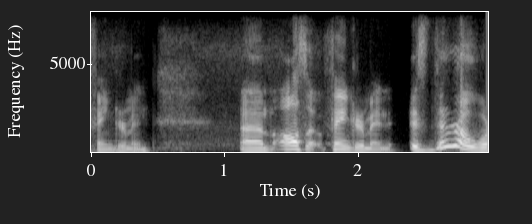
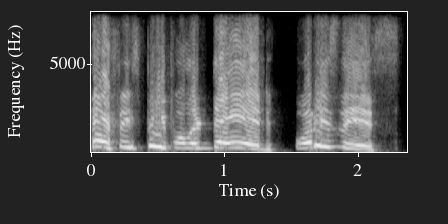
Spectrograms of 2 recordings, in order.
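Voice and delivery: imitating an outraged wife, high and loud; mock-furious, high, loud exclamation; 11 semitones higher, 7 dB louder than usual. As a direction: act out her indignant outburst, pitched way up. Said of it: "she was furious".

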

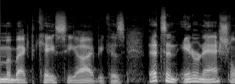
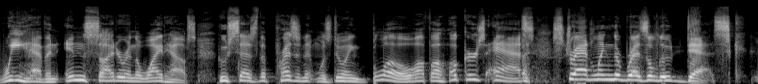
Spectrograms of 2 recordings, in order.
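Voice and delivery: breathless news report; 6 semitones higher than usual. Retold or imitated. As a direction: play up the juicy scoop. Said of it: "And they would have said".

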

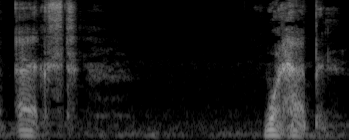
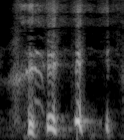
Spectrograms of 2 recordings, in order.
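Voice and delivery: a loud, high laugh bursting out; high burst of laughter; 10 dB louder than usual. Real, not acted. Host laughing at his own boast. Laughs after red pilled claim.

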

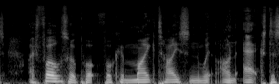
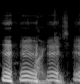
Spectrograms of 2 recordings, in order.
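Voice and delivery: laughing; 10 semitones higher, 6 dB louder than usual. Real, not acted. Laughing insult.

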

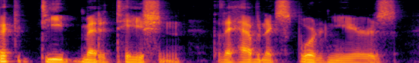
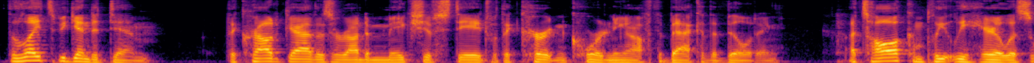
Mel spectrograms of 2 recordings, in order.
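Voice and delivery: usual speaking voice

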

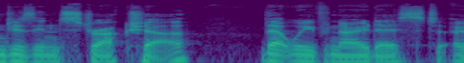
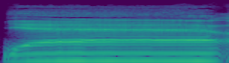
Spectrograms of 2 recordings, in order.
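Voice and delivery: ordinary talk

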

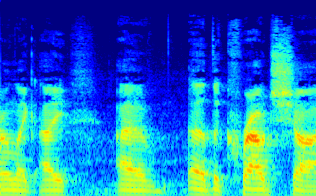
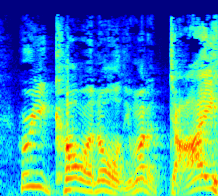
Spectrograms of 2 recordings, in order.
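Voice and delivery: high, loud threatening yell; comic explosive indignation; outraged old man; 11 semitones higher, 11 dB louder, faster than usual. Retold or imitated. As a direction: snap back furiously at an insult.

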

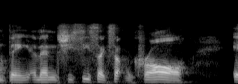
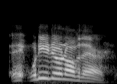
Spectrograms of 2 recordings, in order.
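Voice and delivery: calling out; 9 semitones higher, 6 dB louder, faster than usual. Retold or imitated. Neighbor calling out in the yard.

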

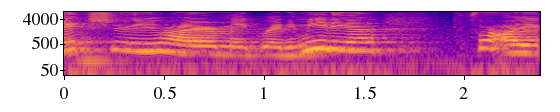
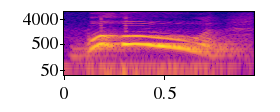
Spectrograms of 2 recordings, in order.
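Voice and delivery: loud, high celebratory whoop; cheer; 10 semitones higher, 10 dB louder than usual. Real, not acted. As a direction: whoop it up loudly. Cheering about Patreon.

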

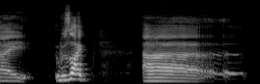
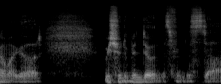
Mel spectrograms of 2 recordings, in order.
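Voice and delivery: quiet parent quote; 10 semitones lower, 16 dB quieter, faster than usual. Retold or imitated. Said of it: "my parents were like".

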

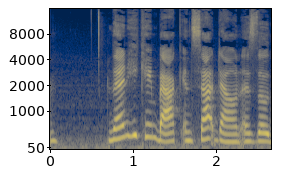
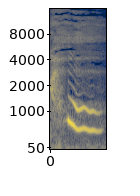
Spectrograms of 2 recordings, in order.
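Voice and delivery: horrified gasp; 7 dB louder than usual. A narrator's reading. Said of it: "Aunt Petunia gave a gasp of horror".

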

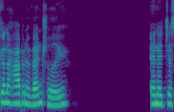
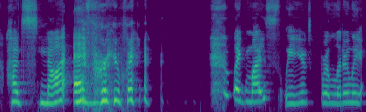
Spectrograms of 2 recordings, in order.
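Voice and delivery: laughing mid-sentence; 2 semitones higher, 4 dB louder than usual. Real, not acted. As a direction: laugh breaks through the words, a bit louder. Laughing at gross memory.

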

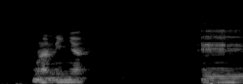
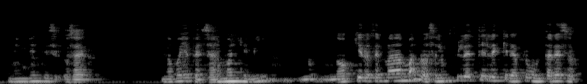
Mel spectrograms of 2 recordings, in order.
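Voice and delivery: panicky inner voice; 5 semitones higher than usual. Retold or imitated. Panicked inner thought while scaring woman.

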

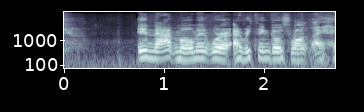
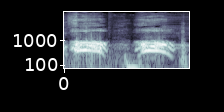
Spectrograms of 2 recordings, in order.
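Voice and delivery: short high-pitched "oh!" cries; high hooted oh; high theatrical "oh"; 12 semitones higher, 3 dB louder than usual. Acted. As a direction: let out a high, exclaimed oh. Dramatic cry referencing a show.

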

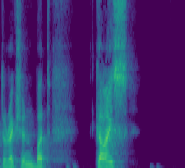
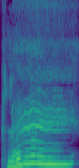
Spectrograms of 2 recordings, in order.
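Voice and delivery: high, drawn-out call; 13 semitones higher, 3 dB louder than usual. Real, not acted. Host calls silent co-host Clay, high calling out. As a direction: call out for a missing person, high.

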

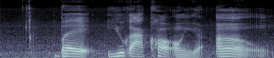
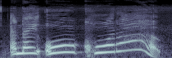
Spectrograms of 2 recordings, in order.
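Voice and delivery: gleeful high gloat; 13 semitones higher, 4 dB louder than usual. Real, not acted. Gloating at officials caught out.

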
